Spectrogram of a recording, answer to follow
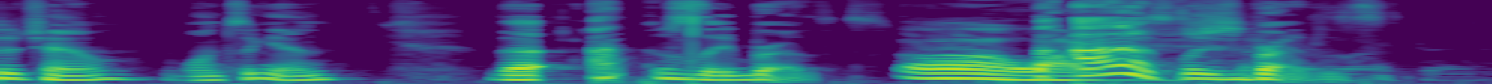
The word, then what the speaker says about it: Isley: The Isley brothers.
